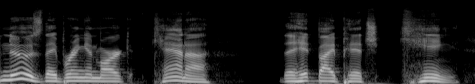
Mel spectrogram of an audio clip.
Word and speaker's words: Canha: jeff mcneal mark connor canna kana every time i say his name i asked that question canna i say canna can he con canha james mccann canna mccann canna on baseball reference got it that's the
